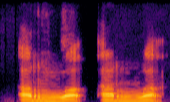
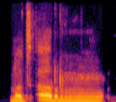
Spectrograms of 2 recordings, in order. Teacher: You roll your tongue. You have to not roll, but you have to vibrate your tongue.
